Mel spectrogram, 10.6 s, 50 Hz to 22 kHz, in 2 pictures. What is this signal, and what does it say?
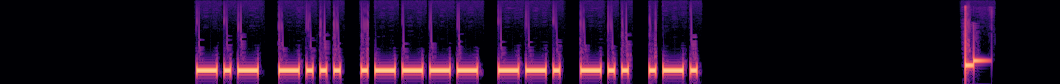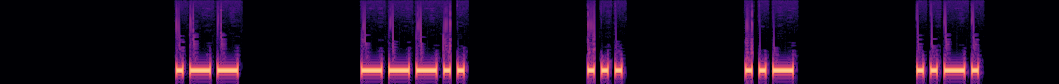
Morse code, heard as a keyed tone, about 36 wpm, spaced as for 19 wpm, 700 Hz. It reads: KB1GDR W8SUF
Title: USA Call Signs - 6x Character Spacing - 35wpm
